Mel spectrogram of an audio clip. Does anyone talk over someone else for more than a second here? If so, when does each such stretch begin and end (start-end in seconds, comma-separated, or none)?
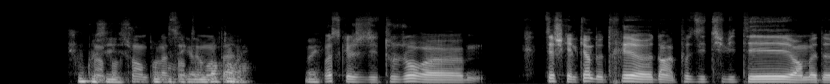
0.9-2.5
